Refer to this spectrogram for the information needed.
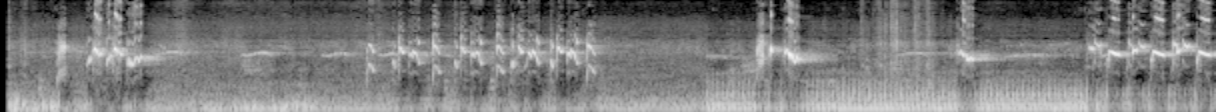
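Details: Sooty-headed bulbul in full lively song, used as a lure to prompt other bulbuls to sing: bubbly, warbling phrases of quick rising and falling notes, separated by short pauses, over a low steady rumbling hum.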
